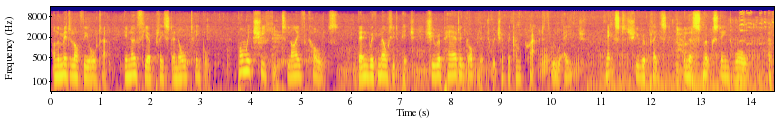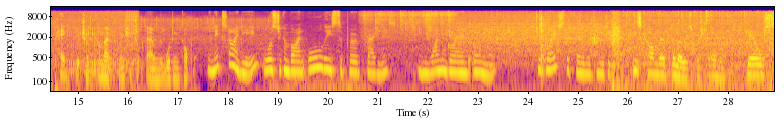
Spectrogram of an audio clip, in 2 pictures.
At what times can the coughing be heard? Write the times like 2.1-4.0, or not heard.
4.0-4.7, 12.4-12.9, 25.2-25.9.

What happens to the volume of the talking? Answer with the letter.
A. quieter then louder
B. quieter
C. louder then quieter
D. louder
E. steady
E.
